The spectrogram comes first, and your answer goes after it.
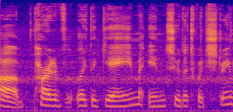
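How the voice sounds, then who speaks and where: A woman's fairly low voice with ordinary pitch variation, a very slow pace and noticeable background noise. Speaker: video game streamer. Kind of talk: live game stream commentary. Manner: loud.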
